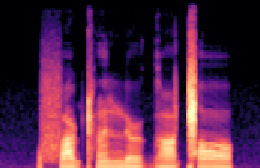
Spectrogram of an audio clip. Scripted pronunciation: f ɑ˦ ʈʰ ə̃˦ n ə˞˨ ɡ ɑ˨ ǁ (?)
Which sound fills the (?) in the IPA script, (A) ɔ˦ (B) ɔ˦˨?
B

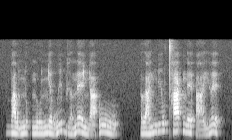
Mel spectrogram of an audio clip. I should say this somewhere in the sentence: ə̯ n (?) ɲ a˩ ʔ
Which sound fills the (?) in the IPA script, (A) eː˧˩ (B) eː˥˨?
B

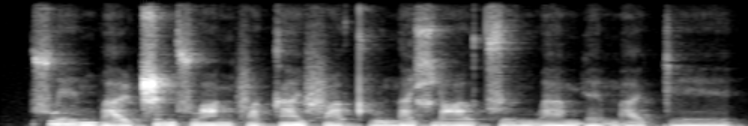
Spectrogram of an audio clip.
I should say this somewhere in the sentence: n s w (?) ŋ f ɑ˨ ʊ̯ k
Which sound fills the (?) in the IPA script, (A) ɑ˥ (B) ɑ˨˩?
A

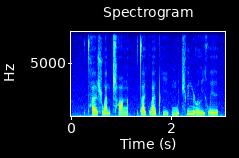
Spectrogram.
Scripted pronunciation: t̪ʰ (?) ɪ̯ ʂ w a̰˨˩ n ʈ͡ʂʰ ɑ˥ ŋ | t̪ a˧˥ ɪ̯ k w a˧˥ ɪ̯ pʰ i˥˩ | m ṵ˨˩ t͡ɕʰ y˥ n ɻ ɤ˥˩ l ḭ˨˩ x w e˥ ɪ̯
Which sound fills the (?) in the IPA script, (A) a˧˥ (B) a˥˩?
A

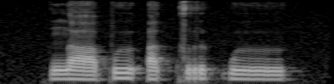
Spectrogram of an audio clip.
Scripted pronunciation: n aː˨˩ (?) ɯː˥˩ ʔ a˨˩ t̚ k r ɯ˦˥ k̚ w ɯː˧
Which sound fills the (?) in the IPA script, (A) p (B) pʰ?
A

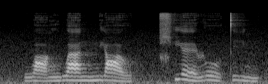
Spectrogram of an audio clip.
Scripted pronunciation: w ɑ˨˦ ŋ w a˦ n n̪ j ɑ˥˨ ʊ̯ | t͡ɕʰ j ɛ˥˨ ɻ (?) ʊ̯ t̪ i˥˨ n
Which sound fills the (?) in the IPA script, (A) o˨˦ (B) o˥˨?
B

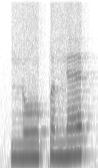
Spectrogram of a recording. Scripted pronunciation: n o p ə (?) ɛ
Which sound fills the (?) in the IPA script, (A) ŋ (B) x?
A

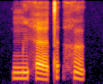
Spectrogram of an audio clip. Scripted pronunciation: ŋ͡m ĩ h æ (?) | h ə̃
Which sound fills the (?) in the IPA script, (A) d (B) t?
B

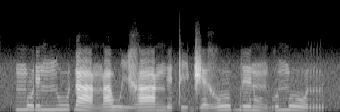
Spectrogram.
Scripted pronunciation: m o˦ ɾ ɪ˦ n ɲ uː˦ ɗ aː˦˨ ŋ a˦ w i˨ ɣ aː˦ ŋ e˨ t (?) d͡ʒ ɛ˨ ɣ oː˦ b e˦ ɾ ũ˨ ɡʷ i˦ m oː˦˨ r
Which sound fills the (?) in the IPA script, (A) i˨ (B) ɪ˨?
A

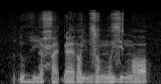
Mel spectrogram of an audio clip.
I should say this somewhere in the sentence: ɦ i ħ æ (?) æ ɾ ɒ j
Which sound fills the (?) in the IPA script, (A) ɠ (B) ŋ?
A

